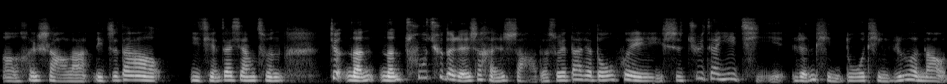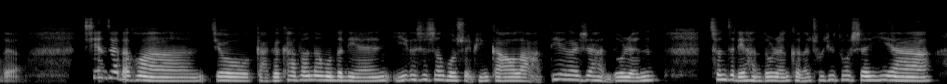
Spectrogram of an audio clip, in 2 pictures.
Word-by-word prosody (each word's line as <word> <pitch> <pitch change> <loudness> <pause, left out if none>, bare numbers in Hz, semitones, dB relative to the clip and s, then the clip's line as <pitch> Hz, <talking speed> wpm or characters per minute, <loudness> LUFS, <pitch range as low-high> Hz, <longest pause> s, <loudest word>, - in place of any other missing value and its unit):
嗯， 160 -1 -6
很 185 +3 0
少 185 -6 -3
了。 150 -1 -3
你 175 - +1
知 185 +3 -3
道 195 -2 +3 0.2
以 185 0 -2
前 175 -1 -1
在 195 +2 +4
乡 180 -1 +1
村， 180 -1 0 0.4
就 - - +1
能 190 0 +6
能 190 +2 +6
出 315 +6 -9
去 340 - -5
的 240 - +3
人 175 -4 +4
是 180 - -3
很 180 -6 -2
少 180 -8 -8
的， 150 +5 -7
所 185 +4 0
以 - - +3
大 220 +3 -2
家 205 -1 +1
都 195 +2 +1
会 180 -8 +1
是 190 - -7
聚 275 +10 -12
在 265 0 -6
一 240 0 -4
起， 220 - -11
人 175 +3 0
挺 175 -10 -6
多、 175 +1 -2
挺 175 -4 -6
热 195 +4 0
闹 165 -3 -2
的。 - - -9 0.6
现 320 -1 -6
在 300 -1 -1
的 200 - +1
话， 170 -4 +2 0.2
就 175 -2 +2
改 165 -1 -8
革 170 +1 +1
开 195 +3 -3
放 200 0 +2
那 200 -1 +4
么 190 -1 +6
多 185 - +4
年， 175 0 0
一 185 +3 -2
个 215 0 -3
是 215 +1 -4
生 210 0 -2
活 185 -2 +3
水 185 +1 -3
平 170 0 -4
高 175 -1 +1
了， 165 -2 -2
第 230 +2 -5
二 - - -2
个 215 -1 -1
是 200 +1 -2
很 185 -2 -2
多 175 +1 +2
人 180 +4 +1 0.5
村 225 -1 -1
子 215 - -1
里 175 -2 +3
很 180 -1 0
多 175 +1 +1
人 175 0 +1
可 180 -1 -2
能 165 +1 -5
出 190 +2 -7
去 210 +2 -5
做 205 +1 -5
生 195 0 +2
意 200 +1 0
啊， 180 -2 +3
185 Hz, 265 characters per minute, -24 LUFS, 170-200 Hz, 0.6 s, 能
